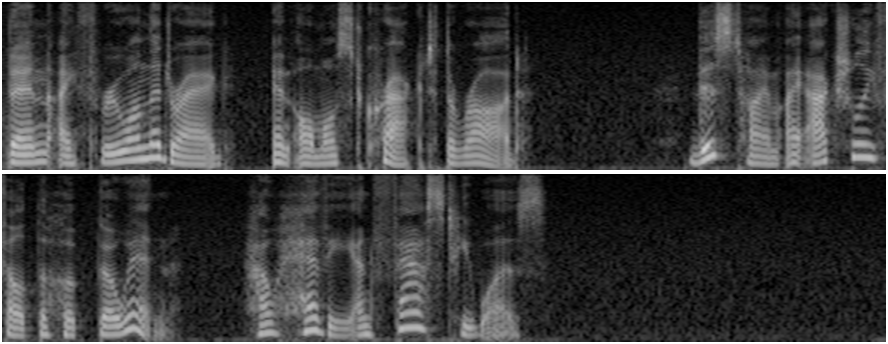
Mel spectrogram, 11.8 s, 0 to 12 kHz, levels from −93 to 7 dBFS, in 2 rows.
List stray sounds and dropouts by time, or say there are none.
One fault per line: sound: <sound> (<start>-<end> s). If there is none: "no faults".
no faults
